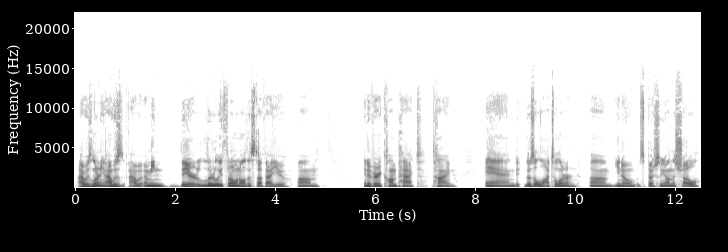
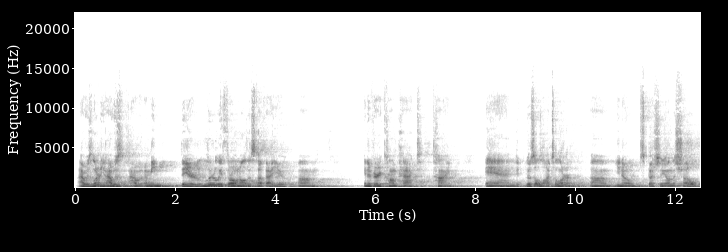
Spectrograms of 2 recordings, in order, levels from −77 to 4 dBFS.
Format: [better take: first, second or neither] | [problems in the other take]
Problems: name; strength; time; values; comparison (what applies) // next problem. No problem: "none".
first | room echo; slight; dies away in 1.5 s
